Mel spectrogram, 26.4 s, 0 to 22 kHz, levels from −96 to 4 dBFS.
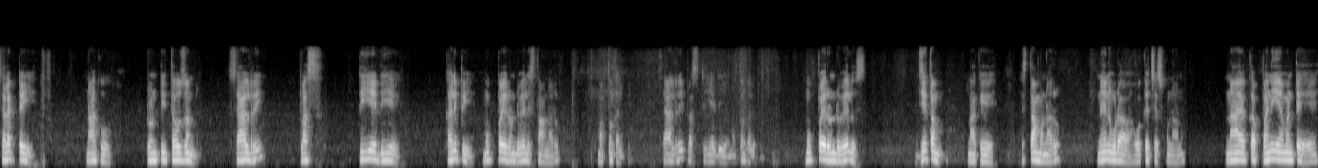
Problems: background sounds at intervals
